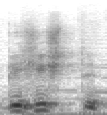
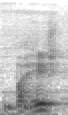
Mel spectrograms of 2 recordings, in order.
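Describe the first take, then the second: First: The first syllable has an 'i' vowel. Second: The first syllable has an 'a' vowel. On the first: This is the original Persian pronunciation. "ज़ेर लगाकर पढ़ा जाता है" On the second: This is the pronunciation used in Urdu. "Urdu में आने के बाद ये ... बहिश्त हो गए हैं"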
